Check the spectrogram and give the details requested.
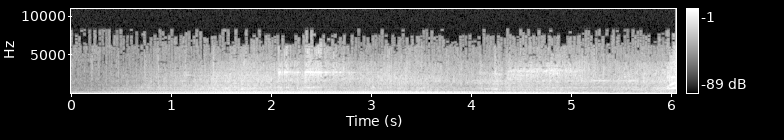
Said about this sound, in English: Doc, get this car in shape. Sounds like it hasn't been greased in a year.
